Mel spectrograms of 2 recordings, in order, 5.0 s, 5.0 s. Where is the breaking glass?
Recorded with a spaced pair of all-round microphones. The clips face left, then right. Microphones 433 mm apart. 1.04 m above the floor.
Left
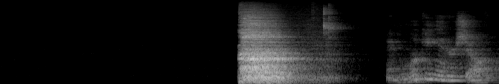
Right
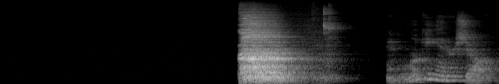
No breaking glass in this recording.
